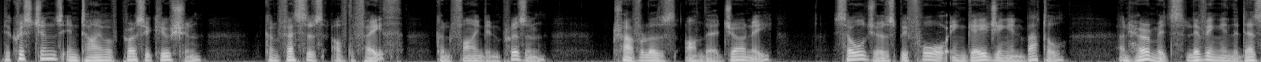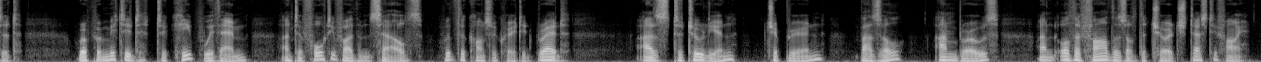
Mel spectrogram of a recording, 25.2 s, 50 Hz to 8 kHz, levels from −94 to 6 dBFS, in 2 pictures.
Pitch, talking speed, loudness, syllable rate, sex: 95 Hz, 125 wpm, -21 LUFS, 5.0 syllables/s, male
